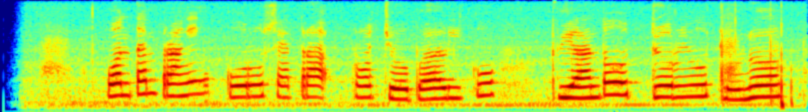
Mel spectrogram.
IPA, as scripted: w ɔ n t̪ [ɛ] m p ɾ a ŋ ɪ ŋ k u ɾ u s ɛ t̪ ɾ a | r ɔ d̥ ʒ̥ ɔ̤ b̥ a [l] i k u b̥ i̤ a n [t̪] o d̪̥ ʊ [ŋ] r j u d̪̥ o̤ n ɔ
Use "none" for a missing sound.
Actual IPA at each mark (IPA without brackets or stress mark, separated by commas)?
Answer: ɛ, l, t̪, none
